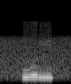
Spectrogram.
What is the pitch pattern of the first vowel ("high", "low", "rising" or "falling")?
low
